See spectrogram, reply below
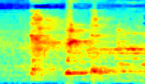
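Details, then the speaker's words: Whooping cough (pertussis) in a child coughing for two weeks with increasing severity, no significant fever, post-tussive vomiting and a past history of asthma: short paroxysmal cough bursts running into a high, strained, tonal inspiratory whoop. "okay the first ask question is what is the diagnosis it is very obvious it is whooping off so why it is whooping up what are the positive points one is paroxysmal cough of many days that exhausts the child second is post testing vomiting third is oop that you have already listened to in the video clip"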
